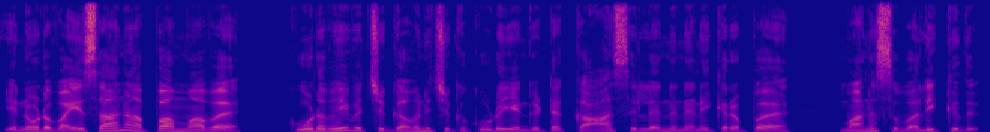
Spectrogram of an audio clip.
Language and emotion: Tamil, sad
